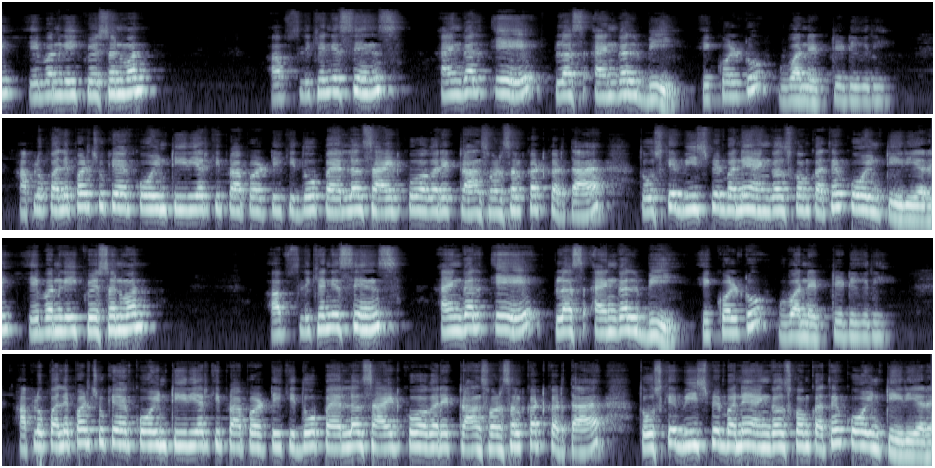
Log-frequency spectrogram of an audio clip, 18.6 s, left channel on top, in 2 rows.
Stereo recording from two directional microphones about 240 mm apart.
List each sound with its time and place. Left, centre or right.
0.0 s speech: right
2.7 s speech: right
